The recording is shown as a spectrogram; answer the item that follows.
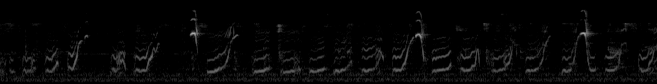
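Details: A three-day-old baby guinea pig, looking at its reflection in a mirror, gives rapid, high, upward-sweeping squeaks several times a second, with a few sharper loud peaks among them.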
